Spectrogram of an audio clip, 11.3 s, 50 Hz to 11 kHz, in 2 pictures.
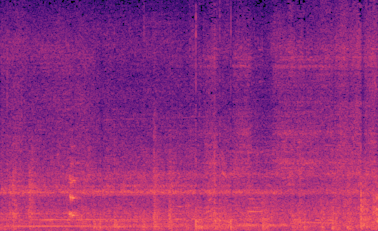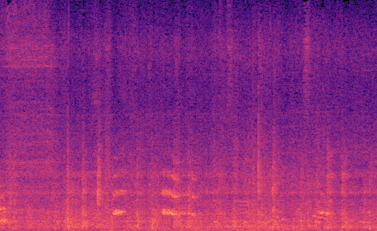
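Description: Hokuso Railway 9000 series commuter train running, heard from inside the car: a steady rumble of wheels on rail with scattered clicks.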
